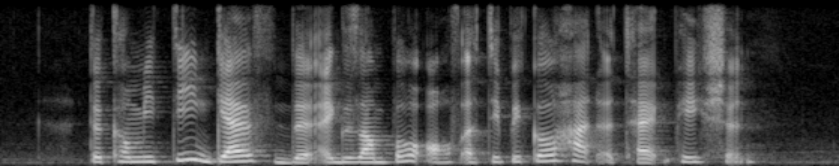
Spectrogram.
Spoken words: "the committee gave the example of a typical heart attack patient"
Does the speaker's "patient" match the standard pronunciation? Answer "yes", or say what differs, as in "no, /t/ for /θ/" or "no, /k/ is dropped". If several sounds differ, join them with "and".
no, /t/ is dropped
